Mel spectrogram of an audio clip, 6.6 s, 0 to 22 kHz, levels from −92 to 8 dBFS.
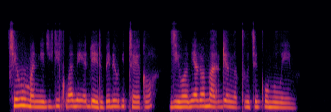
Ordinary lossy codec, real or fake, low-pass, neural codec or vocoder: Opus, 16 kbps; fake; 7.2 kHz; codec, 16 kHz, 0.5 kbps, X-Codec, HuBERT features, trained on balanced general audio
